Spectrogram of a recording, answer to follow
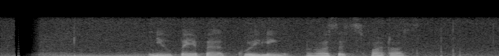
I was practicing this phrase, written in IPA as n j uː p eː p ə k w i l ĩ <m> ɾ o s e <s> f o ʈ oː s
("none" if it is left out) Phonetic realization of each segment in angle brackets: ŋ, s

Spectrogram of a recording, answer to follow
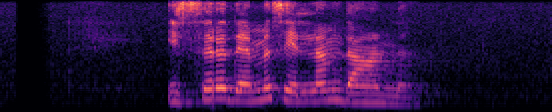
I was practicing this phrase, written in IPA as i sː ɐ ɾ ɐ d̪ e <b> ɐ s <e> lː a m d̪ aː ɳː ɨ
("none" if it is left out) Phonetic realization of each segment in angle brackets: m, e

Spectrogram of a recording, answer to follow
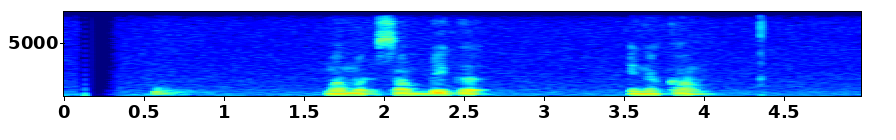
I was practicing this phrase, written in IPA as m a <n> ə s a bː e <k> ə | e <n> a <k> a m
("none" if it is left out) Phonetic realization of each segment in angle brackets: m, k, n, k

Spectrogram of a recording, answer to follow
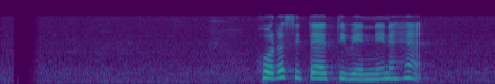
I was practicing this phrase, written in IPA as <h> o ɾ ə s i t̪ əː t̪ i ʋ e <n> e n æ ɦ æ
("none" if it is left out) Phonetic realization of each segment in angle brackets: h, nː

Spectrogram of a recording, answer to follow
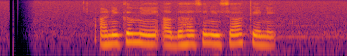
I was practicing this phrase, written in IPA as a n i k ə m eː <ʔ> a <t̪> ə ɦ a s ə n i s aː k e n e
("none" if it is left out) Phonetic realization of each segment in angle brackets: ʔ, d̪

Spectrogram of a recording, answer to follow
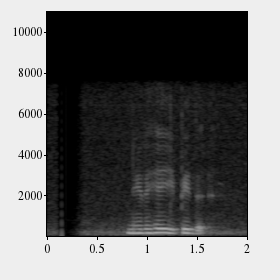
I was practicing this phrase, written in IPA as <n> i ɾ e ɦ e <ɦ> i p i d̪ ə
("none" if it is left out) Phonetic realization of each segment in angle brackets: n, none

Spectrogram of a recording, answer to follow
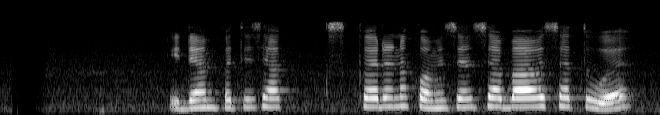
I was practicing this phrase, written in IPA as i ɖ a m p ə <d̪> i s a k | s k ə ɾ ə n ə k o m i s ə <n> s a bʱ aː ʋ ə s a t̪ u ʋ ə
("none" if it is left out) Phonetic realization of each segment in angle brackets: t̪, n

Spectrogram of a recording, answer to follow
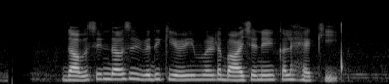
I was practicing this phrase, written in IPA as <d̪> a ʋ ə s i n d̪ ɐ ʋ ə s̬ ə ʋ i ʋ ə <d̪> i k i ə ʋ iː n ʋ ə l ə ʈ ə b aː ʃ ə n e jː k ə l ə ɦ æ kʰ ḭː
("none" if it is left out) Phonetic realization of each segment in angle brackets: d̪, d̪

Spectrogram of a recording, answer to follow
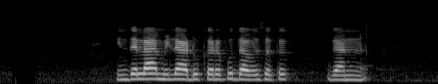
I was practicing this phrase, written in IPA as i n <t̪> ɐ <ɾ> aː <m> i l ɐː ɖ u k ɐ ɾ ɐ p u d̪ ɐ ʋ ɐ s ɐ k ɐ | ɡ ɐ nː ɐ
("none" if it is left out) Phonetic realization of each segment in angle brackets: d̪, l, m

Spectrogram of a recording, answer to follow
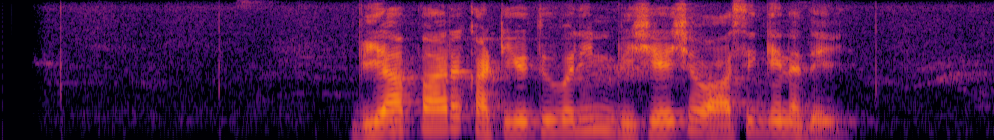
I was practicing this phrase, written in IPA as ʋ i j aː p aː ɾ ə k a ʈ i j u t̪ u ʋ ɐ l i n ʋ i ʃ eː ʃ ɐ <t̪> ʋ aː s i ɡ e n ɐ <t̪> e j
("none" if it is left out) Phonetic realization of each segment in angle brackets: none, d̪

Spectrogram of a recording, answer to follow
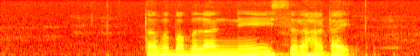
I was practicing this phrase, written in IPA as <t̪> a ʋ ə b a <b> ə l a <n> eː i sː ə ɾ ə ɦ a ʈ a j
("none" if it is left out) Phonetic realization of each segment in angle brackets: t̪, b, nː

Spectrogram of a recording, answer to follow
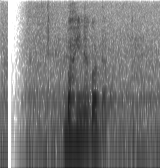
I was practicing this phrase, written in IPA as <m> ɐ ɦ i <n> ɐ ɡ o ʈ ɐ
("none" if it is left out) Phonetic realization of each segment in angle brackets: b, n

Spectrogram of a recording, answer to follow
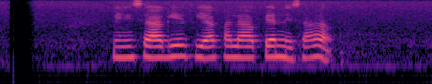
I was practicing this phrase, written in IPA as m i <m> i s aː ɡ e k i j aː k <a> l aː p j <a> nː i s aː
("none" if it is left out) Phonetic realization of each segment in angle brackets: n, a, a

